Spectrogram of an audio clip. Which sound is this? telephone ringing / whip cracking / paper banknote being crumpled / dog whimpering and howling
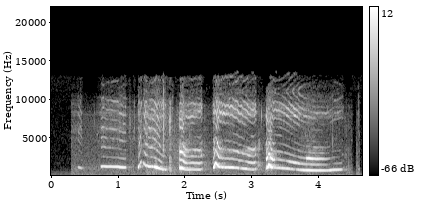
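dog whimpering and howling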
